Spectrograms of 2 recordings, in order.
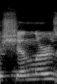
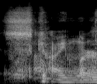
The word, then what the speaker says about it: Schindler: pronounced that right sure I was kind of debating on whether I should go schindlers or Skyler nope it's Schindler but I went the other way skler compl idiot sorry I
